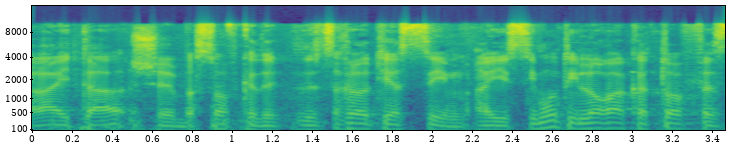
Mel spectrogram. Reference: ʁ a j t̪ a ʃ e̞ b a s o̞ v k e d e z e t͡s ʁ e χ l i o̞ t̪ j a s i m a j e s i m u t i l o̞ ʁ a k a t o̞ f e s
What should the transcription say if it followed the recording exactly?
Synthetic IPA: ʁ a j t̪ a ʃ e̞ b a s o̞ f k e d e z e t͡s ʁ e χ l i o̞ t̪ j a s i m a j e s i m u t i l o̞ ʁ a k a t o̞ f e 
